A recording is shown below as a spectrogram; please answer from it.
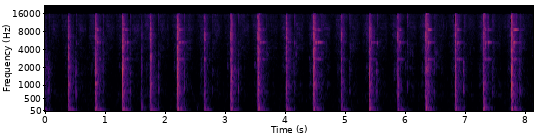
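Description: Hand shock pump being worked in steady strokes, each a short sound, about two a second. It is pressurising a Fox shock's IFP chamber through a nitrogen needle past 350 psi toward 400 psi, where each stroke takes real force.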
